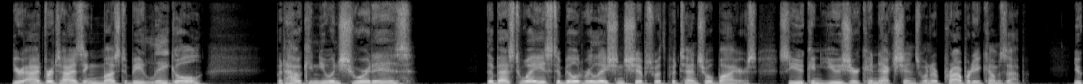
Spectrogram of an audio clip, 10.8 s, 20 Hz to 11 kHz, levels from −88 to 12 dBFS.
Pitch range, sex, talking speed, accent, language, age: 105-135 Hz, male, 190 wpm, American, English, 40-59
